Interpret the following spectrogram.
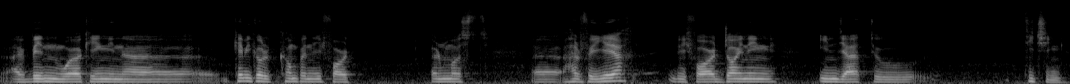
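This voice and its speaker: A young man, a panel guest speaking halting English with many fillers. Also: mid-range voice, little pitch movement, a little mellow, clear, resonant tone. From France. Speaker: panel guest, volunteer teacher.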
